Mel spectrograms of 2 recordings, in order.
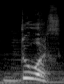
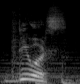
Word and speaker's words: Dewar's: डूअर्स, इट्स नॉट डीवर्स. जो लिखा है डीवर्स, मगर इसको प्रोनाउंसिएशन जो होगा डूअर्स.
